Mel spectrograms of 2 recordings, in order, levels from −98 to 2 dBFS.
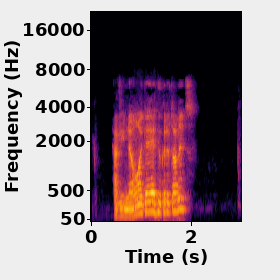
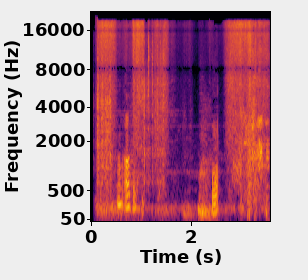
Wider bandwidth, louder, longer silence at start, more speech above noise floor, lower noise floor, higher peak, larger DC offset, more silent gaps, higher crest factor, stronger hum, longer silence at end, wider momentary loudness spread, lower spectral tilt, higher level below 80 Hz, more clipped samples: second, 7 kHz vs 19.5 kHz; about the same, -19 LUFS vs -17 LUFS; first, 0.45 s vs 0.1 s; first, 66 dB vs 21 dB; first, -84 dBFS vs -40 dBFS; about the same, -2 dBFS vs 0 dBFS; neither; neither; about the same, 18 dB vs 20 dB; neither; first, 1 s vs 0 s; about the same, 12 LU vs 14 LU; first, -7 dB/octave vs -2.5 dB/octave; about the same, -58 dBFS vs -54 dBFS; neither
